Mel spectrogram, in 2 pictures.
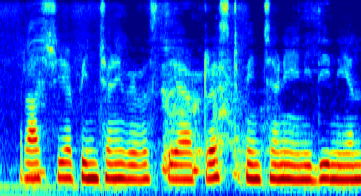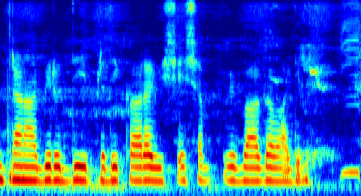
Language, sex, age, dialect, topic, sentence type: Kannada, male, 25-30, Mysore Kannada, banking, statement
